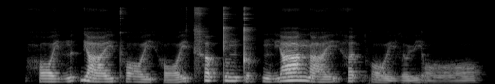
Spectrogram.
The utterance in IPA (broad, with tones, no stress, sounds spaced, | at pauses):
h ɔː˨ j n̪ ɪ˥ k̚ j aː˨˧ j pʰ ɔː˨ j h ɔː˨˥ j t͡sʰ ɐ˥ p̚ t̪ ʊ˥ ŋ t̪ ʊ˨˥ k̚ ʊ˨˧ ŋ j aː˥ ŋ aː˨˧ j h ɐ˥ t̚ k ɔː˨ j l ɵ˨˧ ɥ j ɔː˨˧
